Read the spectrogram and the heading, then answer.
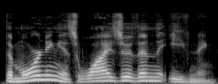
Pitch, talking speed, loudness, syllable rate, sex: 145 Hz, 190 wpm, -16 LUFS, 5.4 syllables/s, male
